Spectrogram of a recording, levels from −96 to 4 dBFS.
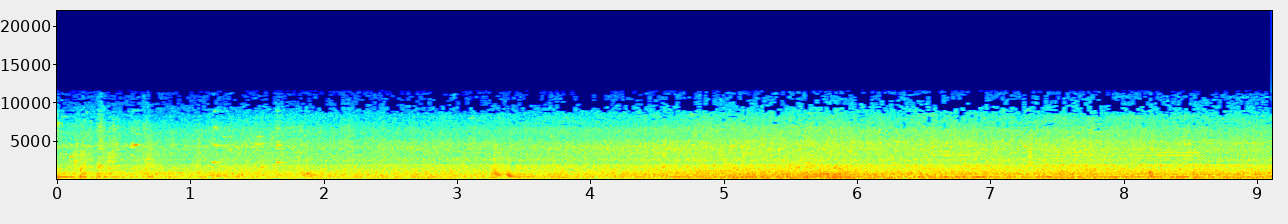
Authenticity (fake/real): real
